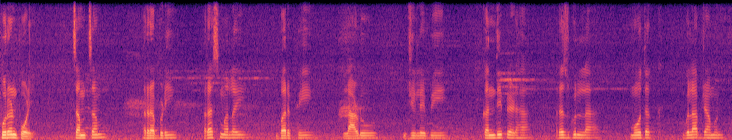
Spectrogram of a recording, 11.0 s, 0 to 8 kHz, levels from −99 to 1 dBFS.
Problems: constant background noise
